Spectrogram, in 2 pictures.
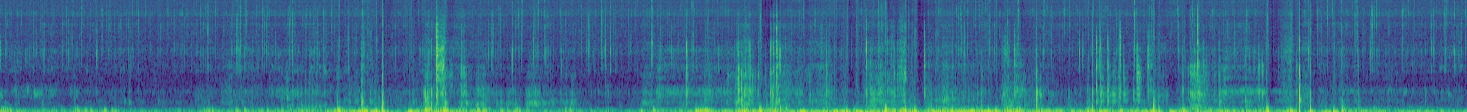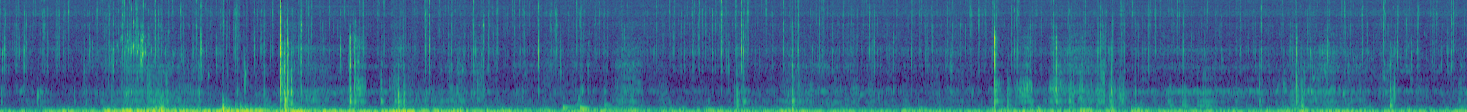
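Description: Muffled underwater sound from a submerged camera moving over a reef: a low rumble of moving water with scattered clicks and crackles, louder through the middle.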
